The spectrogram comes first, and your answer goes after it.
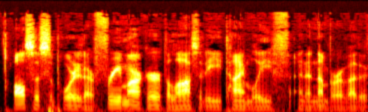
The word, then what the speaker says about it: Thymeleaf: And actually, if you want to learn more about it, it's just type in TimeLeaf. Make sure you spell it like thyme, the spice.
